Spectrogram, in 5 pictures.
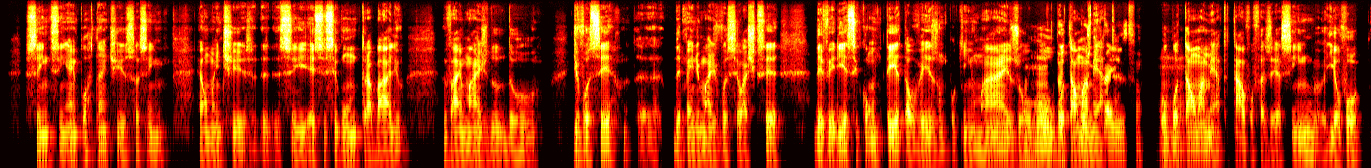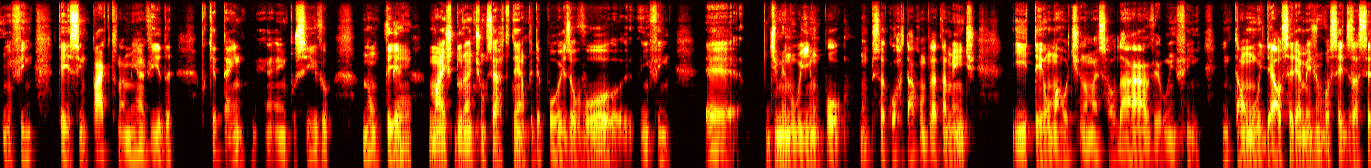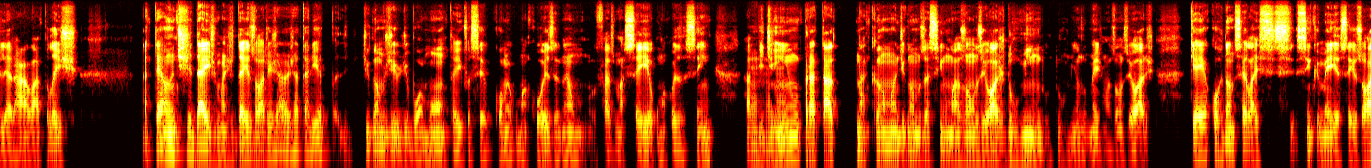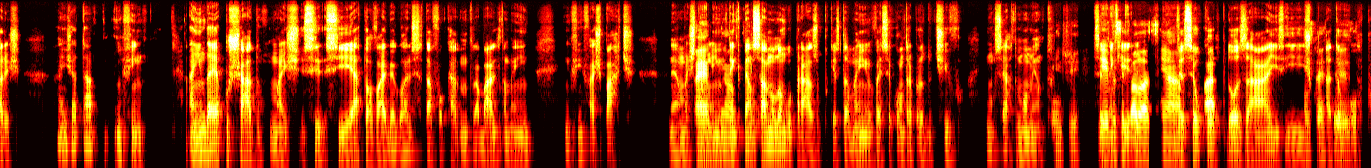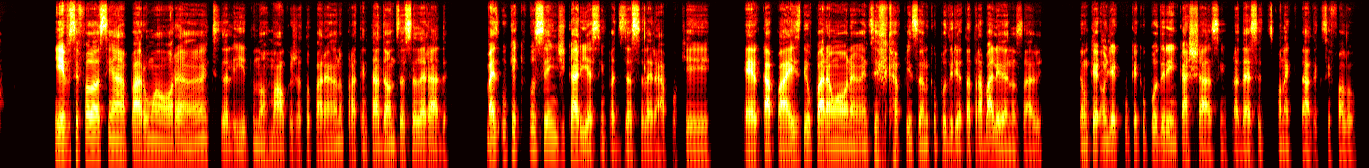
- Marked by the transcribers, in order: in English: "vibe"; other background noise; laughing while speaking: "e ficar"
- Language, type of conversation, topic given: Portuguese, advice, Como posso manter um horário de sono mais regular?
